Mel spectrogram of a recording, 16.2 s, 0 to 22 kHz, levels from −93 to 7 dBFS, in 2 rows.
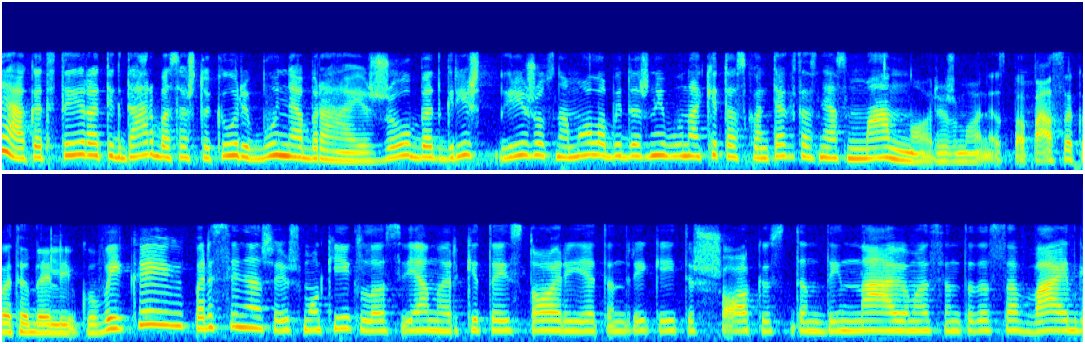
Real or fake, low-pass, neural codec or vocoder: real; 7.2 kHz; none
